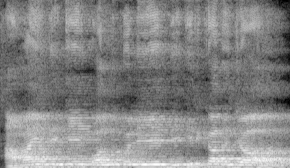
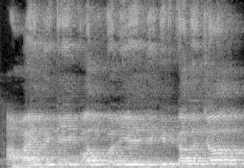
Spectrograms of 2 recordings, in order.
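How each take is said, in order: The two takes are said the same way.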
